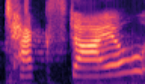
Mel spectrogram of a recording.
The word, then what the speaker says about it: textile: the first one yeah it's the first one textile textile exactly Joseline next word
